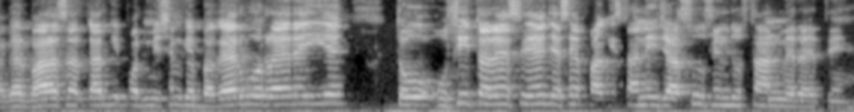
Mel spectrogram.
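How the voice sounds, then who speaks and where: This man has a high pitch and fairly even intonation, speaking at a moderate pace. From Kanpur, Uttar Pradesh, India. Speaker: lawyer. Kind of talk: interview.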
